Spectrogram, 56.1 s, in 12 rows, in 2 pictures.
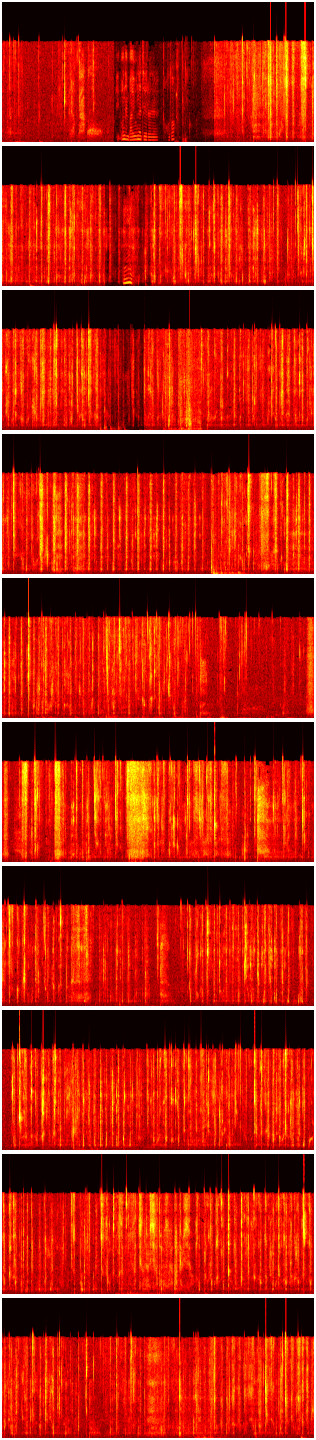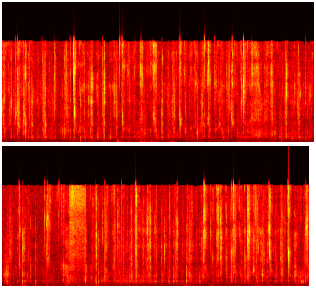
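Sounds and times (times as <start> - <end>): close chewing: 0.0 - 56.0
wet mouth clicks and smacks: 2.6 - 56.0
louder thumps: 17.2 - 17.8.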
